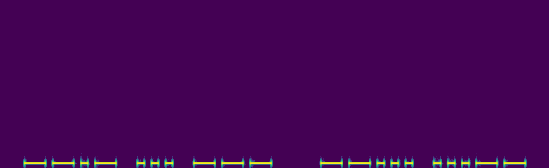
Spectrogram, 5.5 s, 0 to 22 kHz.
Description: Morse code, heard as a keyed tone, about 17 wpm, 700 Hz. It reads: QSO 73
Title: Practice QSO - Exchange 4 - Ending - 17wpm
